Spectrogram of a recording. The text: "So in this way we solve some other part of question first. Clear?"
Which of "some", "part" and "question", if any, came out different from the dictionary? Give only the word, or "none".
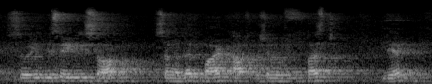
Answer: question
